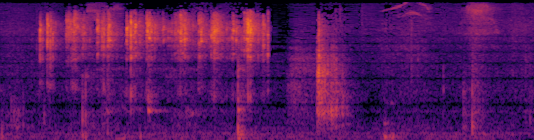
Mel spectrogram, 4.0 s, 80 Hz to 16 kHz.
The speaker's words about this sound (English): 8 dice rolling under 5.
